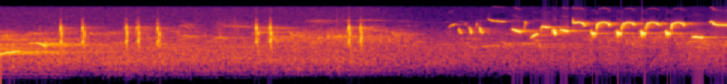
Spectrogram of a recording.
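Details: Soft scattered chirps and thin whistles from other birds give way to a Eurasian wren bursting into a loud, high-pitched song of quick rattling trills and rapid looping notes.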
